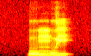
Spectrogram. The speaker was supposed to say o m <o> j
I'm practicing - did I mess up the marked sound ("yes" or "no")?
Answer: no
